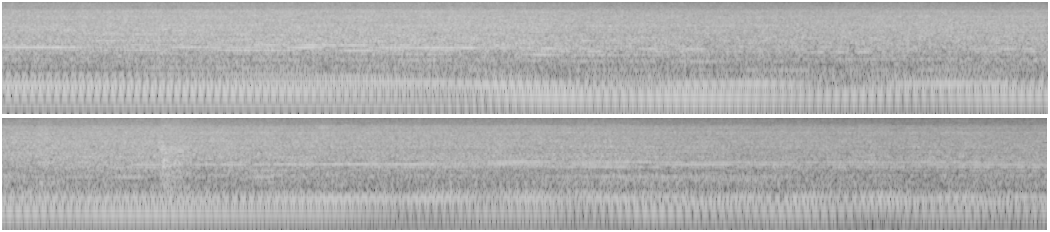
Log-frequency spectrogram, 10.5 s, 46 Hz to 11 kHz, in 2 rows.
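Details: 2003 Wright Stander, 23 hp Kawasaki twin, after the wrongly hooked-up parts were corrected and adjusted: holds a steady, even speed with a smooth drone and no hunting or misses. It runs as it should.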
